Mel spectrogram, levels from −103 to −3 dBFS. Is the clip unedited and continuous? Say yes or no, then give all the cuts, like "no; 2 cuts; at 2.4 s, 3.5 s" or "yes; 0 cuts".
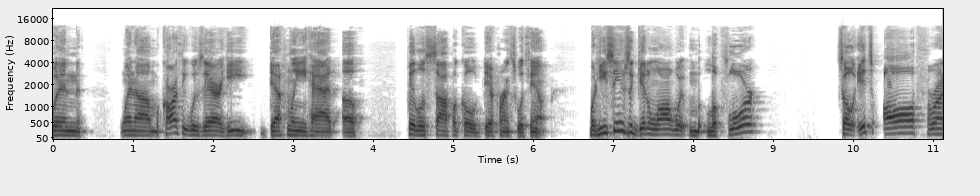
yes; 0 cuts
